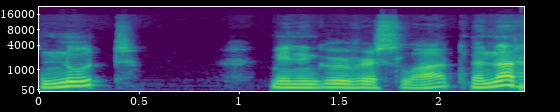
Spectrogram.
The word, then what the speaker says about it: Nut: The the word may have come from the French from the German nut pronounced noot, meaning groover slot.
